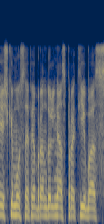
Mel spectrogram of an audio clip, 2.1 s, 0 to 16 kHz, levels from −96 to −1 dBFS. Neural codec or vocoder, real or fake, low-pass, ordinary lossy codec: none; real; 7.2 kHz; Opus, 64 kbps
